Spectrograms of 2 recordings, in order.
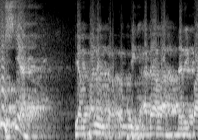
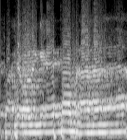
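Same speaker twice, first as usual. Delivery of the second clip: put-on cadel baby talk; slower than usual. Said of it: "Kata bininya teh".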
